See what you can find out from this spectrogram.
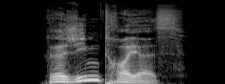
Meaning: strong/mixed nominative/accusative neuter singular of regimetreu
- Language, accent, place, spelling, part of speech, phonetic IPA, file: German, Germany, Berlin, regimetreues, adjective, [ʁeˈʒiːmˌtʁɔɪ̯əs], De-regimetreues.ogg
